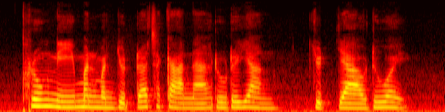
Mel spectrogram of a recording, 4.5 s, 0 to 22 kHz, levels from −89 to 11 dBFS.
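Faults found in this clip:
Generation loss, whole clip, speech throughout. Swirly, hollow texture with smeared consonant attacks, worse than one MP3 pass should sound, though the band still runs up to about 20.1 kHz. Likely cause: repeated lossy re-encoding, around seven passes, fitting a 128 kbit/s MP3 chain. Each decode and re-encode re-quantises on a shifted frame grid, so noise and spectral holes stack up. Worth finding where the chain transcodes.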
